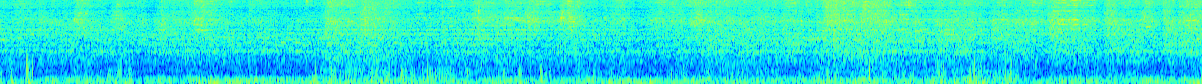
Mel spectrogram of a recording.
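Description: Container train's loaded flatcars rolling past: a steady low rumble of steel wheels on rails, with a run of scattered wheel clicks and knocks.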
